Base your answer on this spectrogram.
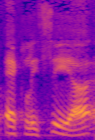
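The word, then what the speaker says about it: ekklesia: All right, the word that we're going to be studying, therefore, is the word ecclesia, or ecclesia, as it should be pronounced. That's E-K-K-L-E-S-I-A.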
